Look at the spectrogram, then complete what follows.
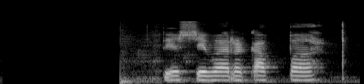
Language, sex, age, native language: Icelandic, male, 8, Icelandic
